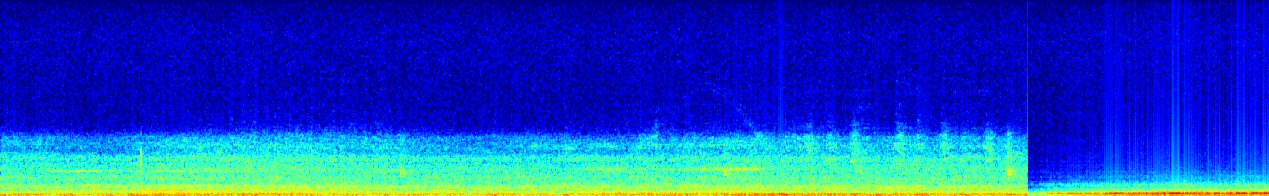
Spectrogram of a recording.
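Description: Distant funfair noise across an open field: a steady low rumble with faint mixed sounds. About ten seconds in it cuts off abruptly, and a low swelling tone from the outro music begins.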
